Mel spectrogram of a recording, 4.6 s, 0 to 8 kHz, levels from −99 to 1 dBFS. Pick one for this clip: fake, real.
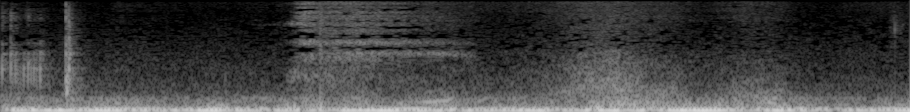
real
